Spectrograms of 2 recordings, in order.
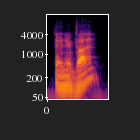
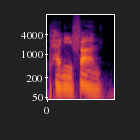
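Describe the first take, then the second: First: It is said the Welsh way. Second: It is said the English way. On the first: "penny van is is is the right way to say it" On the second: "if they're English, they'd probably call it Penny Fan"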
